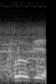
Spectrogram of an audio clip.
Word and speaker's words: Kluge: Craig Kluge. I think they pronounce his name Kluge, however. And they do.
